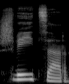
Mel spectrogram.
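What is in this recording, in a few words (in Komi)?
"швейцар", Komi, female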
